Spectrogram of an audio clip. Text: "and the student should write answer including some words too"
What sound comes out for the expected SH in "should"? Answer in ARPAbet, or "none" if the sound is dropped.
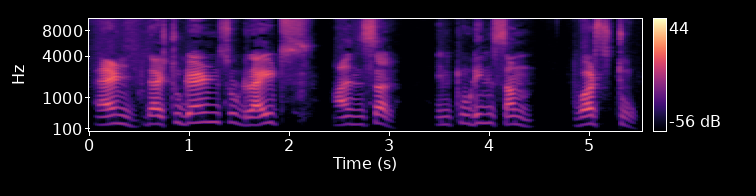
S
